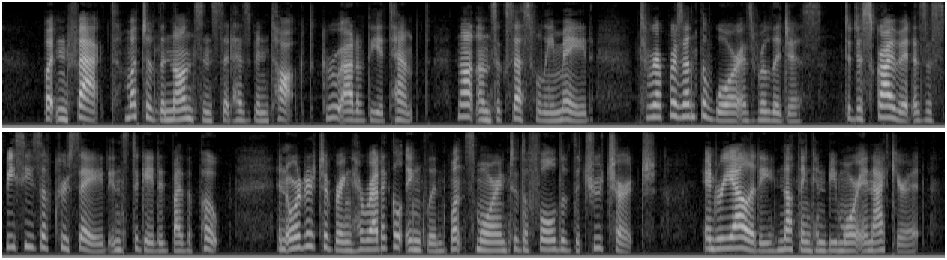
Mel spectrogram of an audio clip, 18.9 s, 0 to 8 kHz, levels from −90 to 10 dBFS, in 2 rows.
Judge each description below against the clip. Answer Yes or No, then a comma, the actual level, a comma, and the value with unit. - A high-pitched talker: Yes, high, 210 Hz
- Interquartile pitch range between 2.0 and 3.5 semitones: No, average, 4.1 semitones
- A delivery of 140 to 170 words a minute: No, average, 190 wpm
